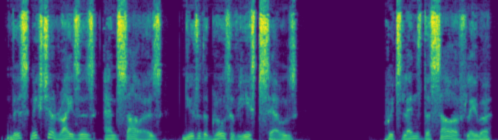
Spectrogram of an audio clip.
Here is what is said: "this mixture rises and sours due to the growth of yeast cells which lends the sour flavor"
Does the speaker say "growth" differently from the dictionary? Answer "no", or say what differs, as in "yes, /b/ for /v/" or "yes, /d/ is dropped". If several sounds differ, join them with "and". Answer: no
